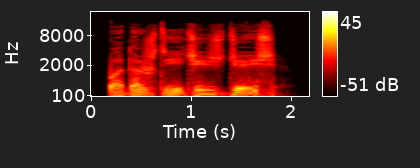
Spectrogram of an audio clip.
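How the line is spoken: Whisper, priest. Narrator (Russian): Прошептал священник

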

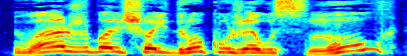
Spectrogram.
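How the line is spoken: Laughing. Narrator (Russian): Вождь Ксимирогов рассмеялся

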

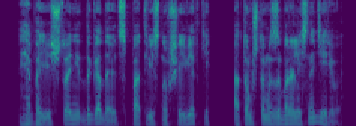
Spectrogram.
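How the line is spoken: Plain. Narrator (Russian): сказал я

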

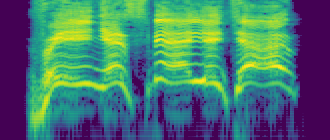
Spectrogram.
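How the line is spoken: Yelling. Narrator (Russian): вопил Беннет

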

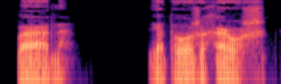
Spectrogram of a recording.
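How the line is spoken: Gruff grumble. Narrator (Russian): проворчал волкодав

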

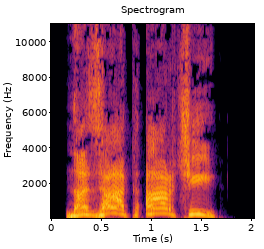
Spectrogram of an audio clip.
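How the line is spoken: Roaring. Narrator (Russian): проревел Вульф

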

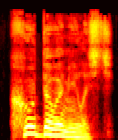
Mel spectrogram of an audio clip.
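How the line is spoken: Groaning. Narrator (Russian): простонал Дукер

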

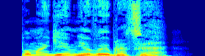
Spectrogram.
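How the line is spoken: Hoarse wheeze. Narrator (Russian): прохрипел он

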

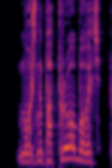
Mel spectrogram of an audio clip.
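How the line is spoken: Hoarse rasp. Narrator (Russian): прохрипел он

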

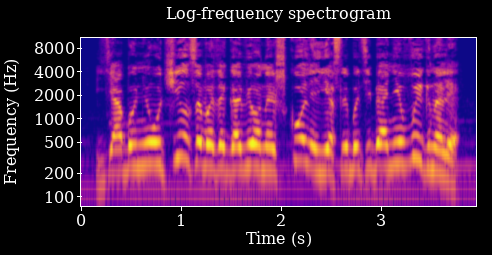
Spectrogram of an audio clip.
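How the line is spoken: Shouted. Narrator (Russian): выкрикнул он

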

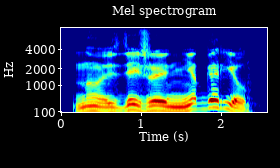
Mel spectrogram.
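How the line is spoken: Unconvincing objection. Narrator (Russian): возразил он малоубедительным тоном

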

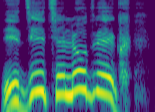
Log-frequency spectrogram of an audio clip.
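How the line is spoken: Shouted. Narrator (Russian): крикнул он

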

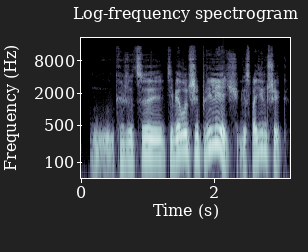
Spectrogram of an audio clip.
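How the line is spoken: Cheerful. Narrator (Russian): сказал Мокрец бодро

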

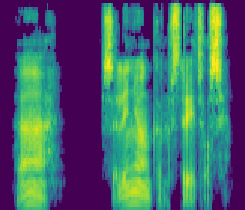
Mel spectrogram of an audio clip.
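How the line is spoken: Dejected, sinking voice. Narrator (Russian): произнес он упавшим голосом, слишком живо вспомнив удар столкновения

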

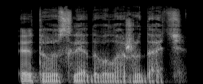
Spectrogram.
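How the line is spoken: Gentle. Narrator (Russian): мягко сказал Лонли Локли

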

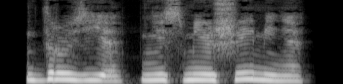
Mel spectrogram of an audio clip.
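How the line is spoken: Contemptuous, through clenched teeth. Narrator (Russian): презрительно процедила Лаванда

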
